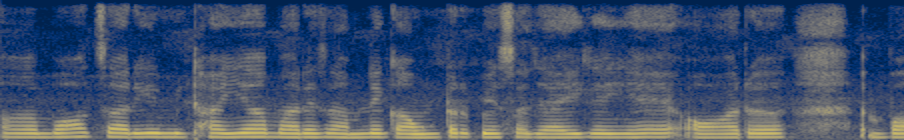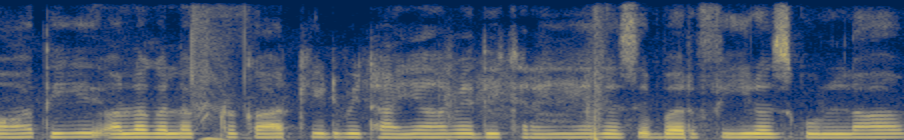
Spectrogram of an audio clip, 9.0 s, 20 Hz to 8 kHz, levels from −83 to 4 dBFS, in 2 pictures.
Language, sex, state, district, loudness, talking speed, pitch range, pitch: Hindi, female, Punjab, Kapurthala, -17 LUFS, 160 wpm, 200-215 Hz, 205 Hz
